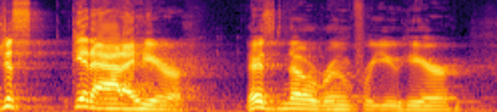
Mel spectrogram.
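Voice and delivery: mean, nasty, dismissive tone. Imagining the innkeeper turning the couple away, imitating a nasty tone. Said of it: "in a nasty tone".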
